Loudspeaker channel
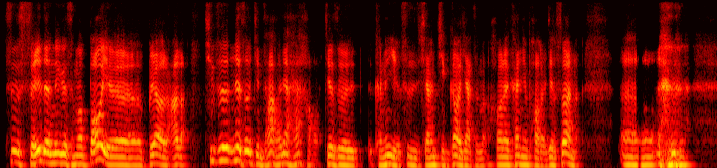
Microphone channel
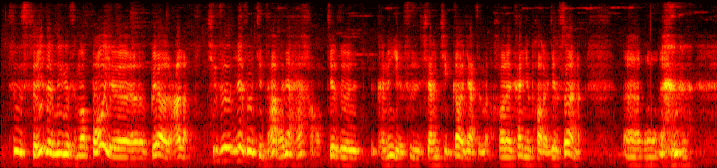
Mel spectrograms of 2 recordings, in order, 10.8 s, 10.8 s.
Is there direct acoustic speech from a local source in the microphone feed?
No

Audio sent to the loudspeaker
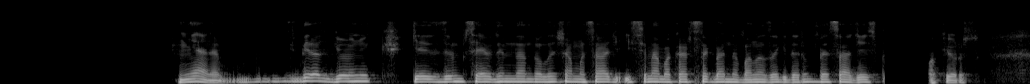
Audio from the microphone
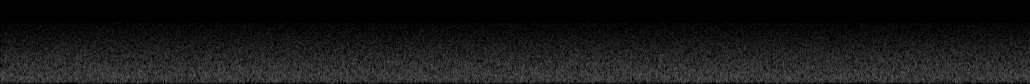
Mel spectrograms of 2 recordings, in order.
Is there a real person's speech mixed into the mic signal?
No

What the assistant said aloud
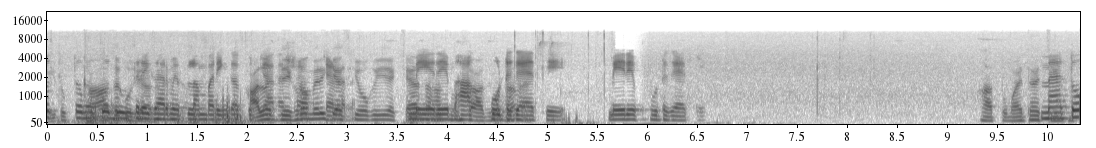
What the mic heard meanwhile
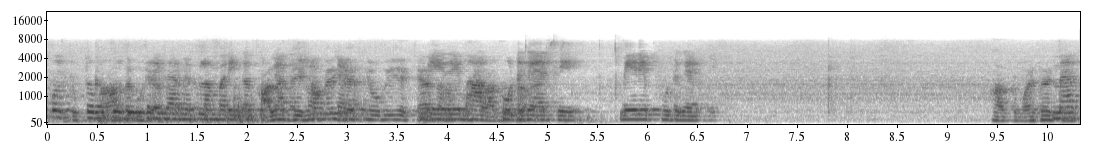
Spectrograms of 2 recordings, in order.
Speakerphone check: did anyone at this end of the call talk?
No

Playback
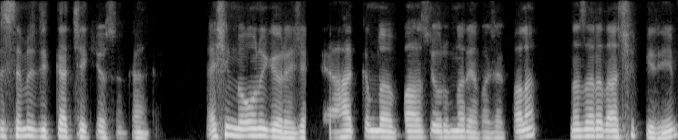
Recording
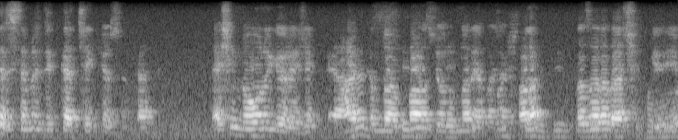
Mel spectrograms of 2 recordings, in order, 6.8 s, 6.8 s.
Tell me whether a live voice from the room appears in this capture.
Yes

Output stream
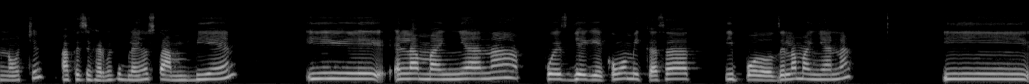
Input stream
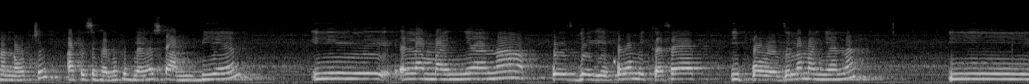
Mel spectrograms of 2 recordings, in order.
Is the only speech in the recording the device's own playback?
Yes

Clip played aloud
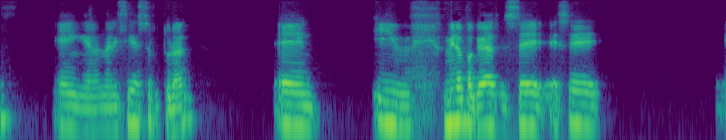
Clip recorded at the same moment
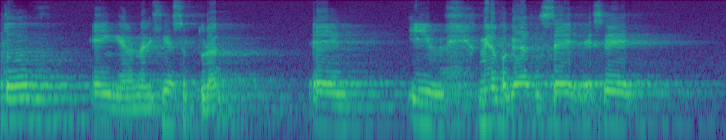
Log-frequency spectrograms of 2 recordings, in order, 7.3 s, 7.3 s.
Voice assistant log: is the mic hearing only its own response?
Yes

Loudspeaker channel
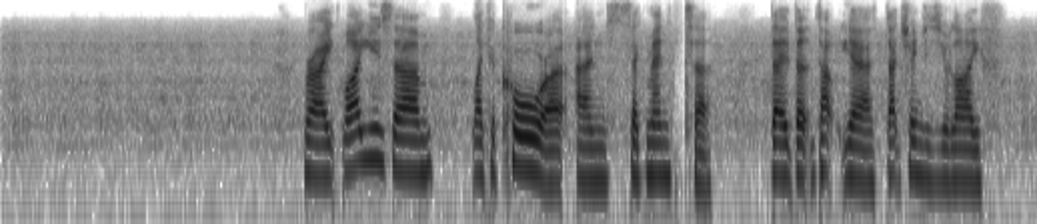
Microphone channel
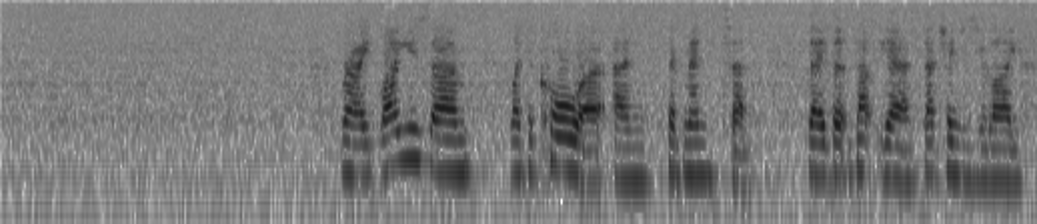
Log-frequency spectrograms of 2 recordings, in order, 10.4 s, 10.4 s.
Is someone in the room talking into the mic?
No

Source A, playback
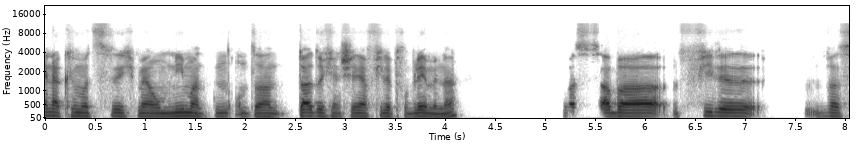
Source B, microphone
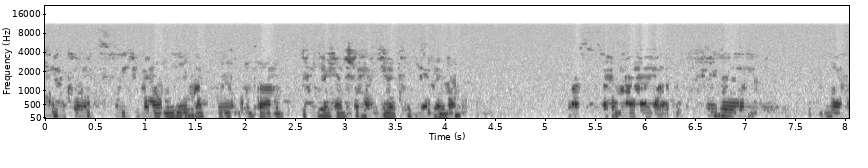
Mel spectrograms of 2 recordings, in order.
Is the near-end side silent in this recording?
Yes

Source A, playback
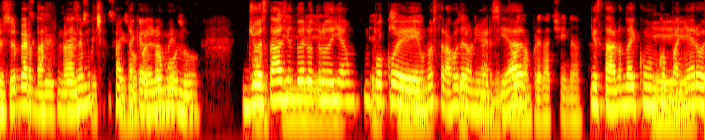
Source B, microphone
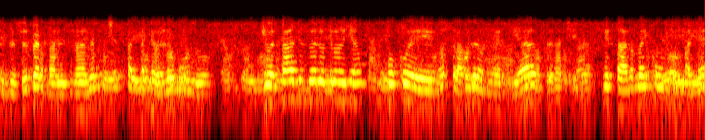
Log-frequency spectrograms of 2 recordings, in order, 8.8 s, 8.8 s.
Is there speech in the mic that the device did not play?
Yes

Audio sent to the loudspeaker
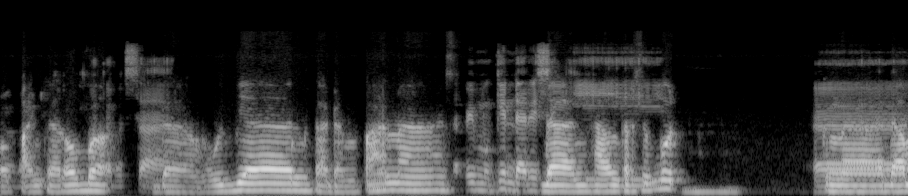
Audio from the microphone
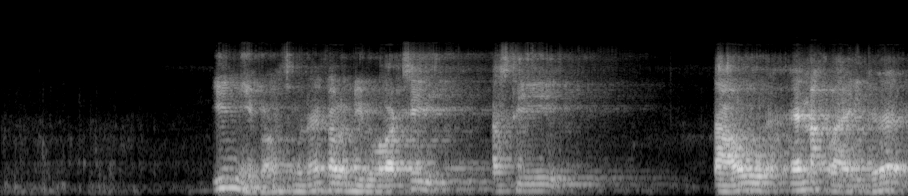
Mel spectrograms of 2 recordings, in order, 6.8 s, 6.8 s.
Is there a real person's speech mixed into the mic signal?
Yes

